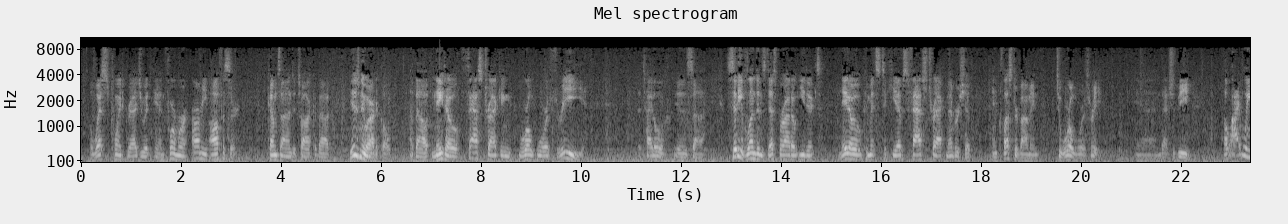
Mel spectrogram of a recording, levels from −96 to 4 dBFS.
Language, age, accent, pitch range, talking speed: English, 40-59, American, 95-125 Hz, 130 wpm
